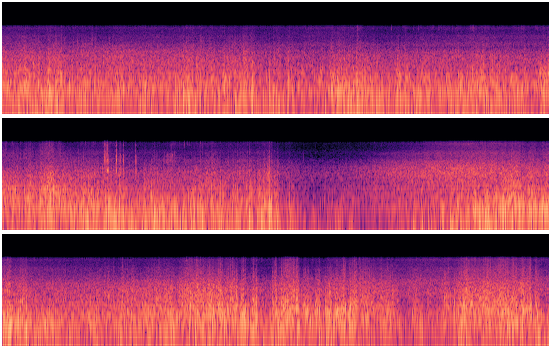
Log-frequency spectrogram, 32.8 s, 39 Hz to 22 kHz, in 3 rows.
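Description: Storm wind of about 70 km/h buffeting the microphone over heavy surf breaking on the shore. The wind noise drops off briefly about seventeen seconds in, then comes back harder.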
